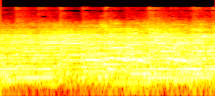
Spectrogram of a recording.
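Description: Guitar strummed steadily in a live acoustic band performance of a rock song.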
